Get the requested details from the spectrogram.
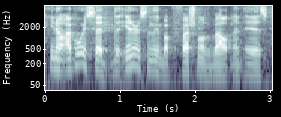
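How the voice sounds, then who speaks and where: A man's voice: on the low side, expressive, racing. A man who leads a school district, answering in an earnest studio interview with many fillers and restarts.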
